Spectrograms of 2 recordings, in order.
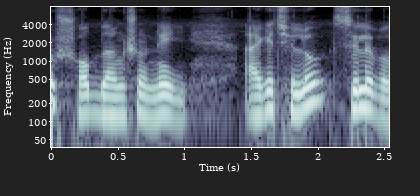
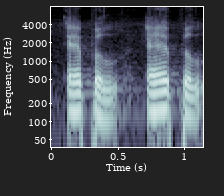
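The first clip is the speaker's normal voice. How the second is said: Apple said twice, weight on app; stress on first syllable. Shown as a demonstration. Teacher demonstrating for clapping exercise, Apple stressed on app. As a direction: lean on app each time in Apple. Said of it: "app হচ্ছে stress syllable".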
